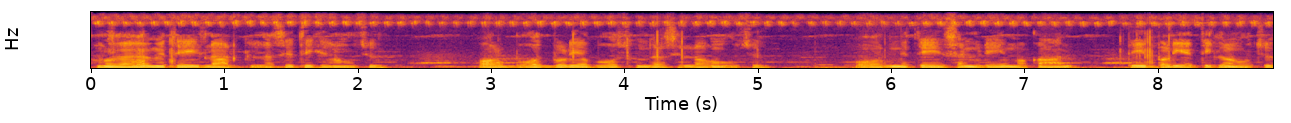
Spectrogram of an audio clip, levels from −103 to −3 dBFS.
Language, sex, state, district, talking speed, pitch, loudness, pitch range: Garhwali, male, Uttarakhand, Tehri Garhwal, 160 wpm, 105 Hz, -18 LUFS, 100-110 Hz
